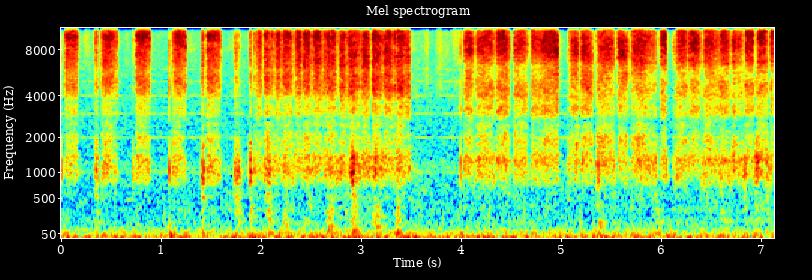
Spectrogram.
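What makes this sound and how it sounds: Fingers rub and smudge a tan kraft paper sketchbook page resting on a dark table, then a charcoal stick scratches strokes along the drawn water lines. The only contact is with the paper surface, giving soft, dry, bright scratching and rubbing in a steady run of short strokes with quick gaps between them.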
